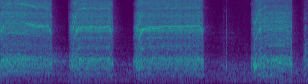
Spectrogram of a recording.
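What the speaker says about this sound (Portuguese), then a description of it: "Fiz o pré-furo primeiro, porque isso aqui é o que a gente chama furo de rebaixo." A power drill bores a countersunk pilot hole into a wooden eave, running in three long whining bursts and a shorter fourth, each starting and stopping abruptly with brief quiet gaps between.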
